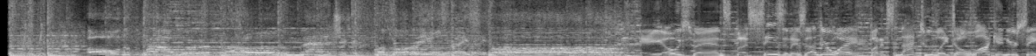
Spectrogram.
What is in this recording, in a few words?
Radio Commercial; BaltimoreOrioles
